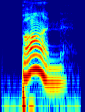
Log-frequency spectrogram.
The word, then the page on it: bun: British English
